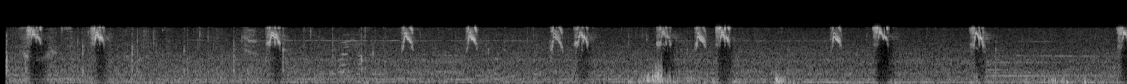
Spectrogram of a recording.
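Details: Young sparrow chick begging its parents for food while being fed: short sharp high chirps, single or in quick pairs, every second or so over a steady low background hum.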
